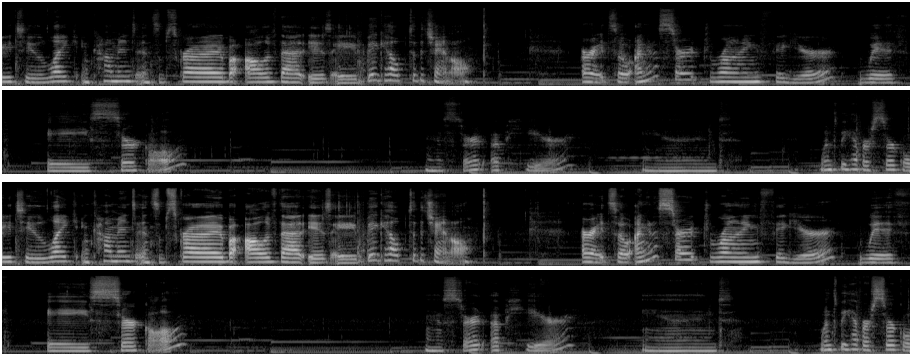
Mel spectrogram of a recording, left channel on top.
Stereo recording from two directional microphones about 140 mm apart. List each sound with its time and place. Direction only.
0.0 s speech: 15° right (ahead or behind)
5.8 s a woman's voice: 25° right (ahead or behind)
13.4 s speech: 35° right (ahead or behind)
17.3 s a woman's voice: 30° right (ahead or behind)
